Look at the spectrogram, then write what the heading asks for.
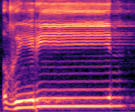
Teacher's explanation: bertemunya mad dengan huruf hidup yang dibaca wakaf mad arid al sukun empat harakat kita panjangkan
